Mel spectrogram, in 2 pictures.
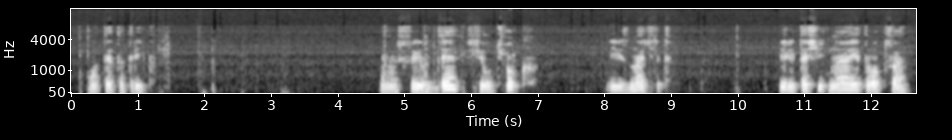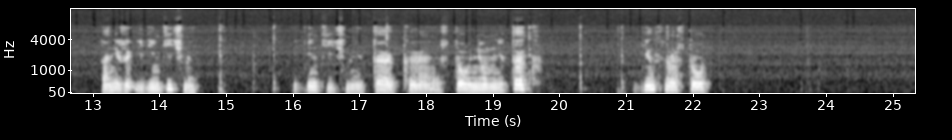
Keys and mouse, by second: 1.8 KP_1, 5.4 shift+d, 5.9 click, 6.6 right click, 10.0-14.9 drag, 15.7-17.6 middle drag, 19.7 middle click, 21.0 shift+middle click, 23.7-25.3 middle drag.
